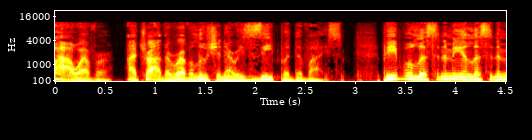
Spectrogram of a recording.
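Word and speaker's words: Zyppah: It's Zeepa, pronounced Zeepa. It's spelled Z-Y-P-P-A-H. It's easy to remember because Zeepa is happy Z spelled backwards.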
